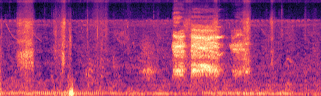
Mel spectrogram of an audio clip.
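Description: A rooster crowing once, a call of about a second starting about three and a half seconds in and the loudest thing here. A short dull thump comes a little after one second.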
